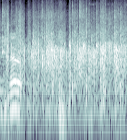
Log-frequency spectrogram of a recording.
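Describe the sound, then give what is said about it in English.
A steady round of applause for MacBot, dense and fairly loud, keeps going for a few seconds. A brief voiced shout or cheer rises over the clapping at the very start. “Good round of applause for MacBot.”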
